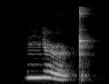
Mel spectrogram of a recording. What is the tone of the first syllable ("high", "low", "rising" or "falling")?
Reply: falling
